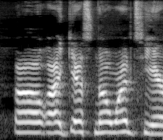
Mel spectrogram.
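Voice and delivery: small, high robot voice, level and monotone. Improvising a robot finding nobody in the kitchen: little robot voice. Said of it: "Am I just going to keep doing this voice?".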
